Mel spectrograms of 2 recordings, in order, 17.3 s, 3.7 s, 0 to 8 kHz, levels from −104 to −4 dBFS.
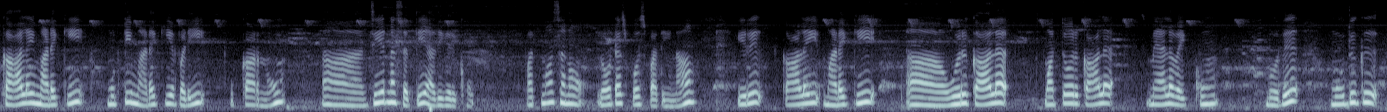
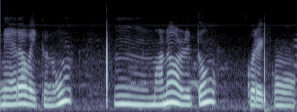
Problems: background sounds at intervals, low volume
